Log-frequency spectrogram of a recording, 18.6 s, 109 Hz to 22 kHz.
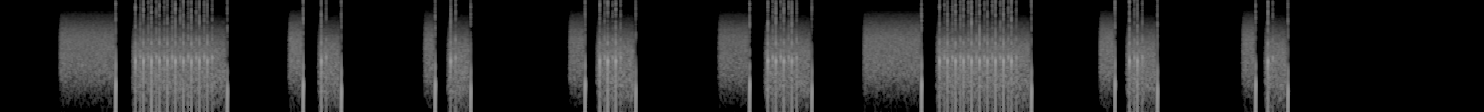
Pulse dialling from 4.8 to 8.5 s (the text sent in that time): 1 3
